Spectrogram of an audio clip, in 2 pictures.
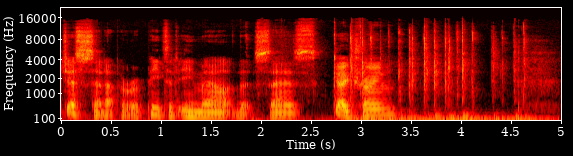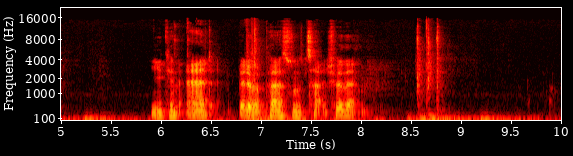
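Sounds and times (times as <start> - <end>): computer keyboard keystrokes: 2.9 - 4.7, 6.2 - 7.1, 8.5 - 8.9.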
